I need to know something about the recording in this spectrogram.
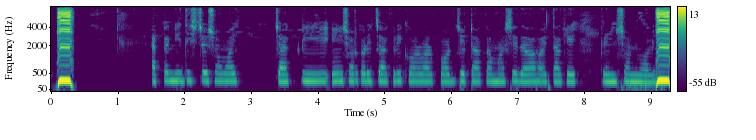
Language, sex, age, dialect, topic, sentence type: Bengali, female, 18-24, Northern/Varendri, banking, statement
